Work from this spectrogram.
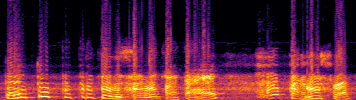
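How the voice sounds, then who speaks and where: A man's voice: high voice, sing-song, measured pace. Man reading scripture on noisy radio. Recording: noisy shortwave radio reception.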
